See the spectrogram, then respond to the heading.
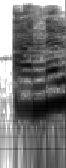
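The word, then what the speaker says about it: honour: आनर में देख रहे हैं, एच को नहीं पढ़ रहे।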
